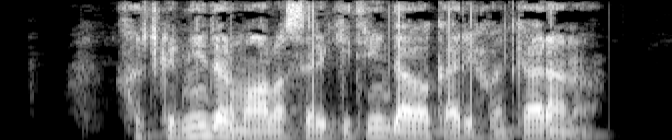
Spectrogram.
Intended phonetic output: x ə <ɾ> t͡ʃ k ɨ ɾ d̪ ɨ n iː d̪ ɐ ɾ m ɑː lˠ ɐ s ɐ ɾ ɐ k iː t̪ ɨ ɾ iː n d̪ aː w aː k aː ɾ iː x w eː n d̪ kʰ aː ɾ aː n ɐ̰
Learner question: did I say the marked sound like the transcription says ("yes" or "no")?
yes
